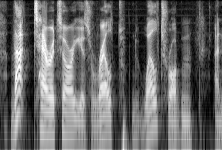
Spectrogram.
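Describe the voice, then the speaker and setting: A man with an English accent speaks with very wide pitch swings. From England. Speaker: gaming commentator. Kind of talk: rant. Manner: informal, swearing-laced.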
